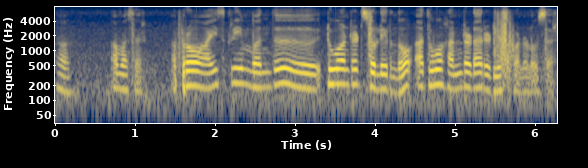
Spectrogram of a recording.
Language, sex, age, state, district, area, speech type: Tamil, female, 18-30, Tamil Nadu, Pudukkottai, rural, spontaneous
